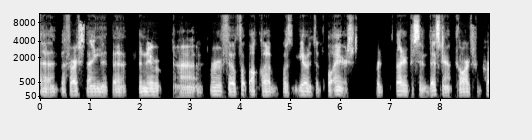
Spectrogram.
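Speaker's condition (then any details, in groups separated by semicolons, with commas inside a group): Primary progressive multiple sclerosis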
